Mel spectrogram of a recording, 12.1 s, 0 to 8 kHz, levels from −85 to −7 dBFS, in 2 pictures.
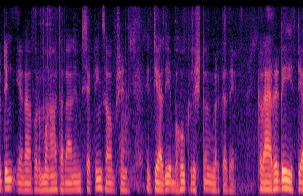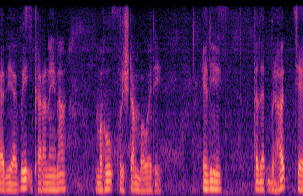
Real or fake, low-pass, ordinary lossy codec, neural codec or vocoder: fake; 7.2 kHz; none; codec, 16 kHz, 0.8 kbps, ZipCodec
